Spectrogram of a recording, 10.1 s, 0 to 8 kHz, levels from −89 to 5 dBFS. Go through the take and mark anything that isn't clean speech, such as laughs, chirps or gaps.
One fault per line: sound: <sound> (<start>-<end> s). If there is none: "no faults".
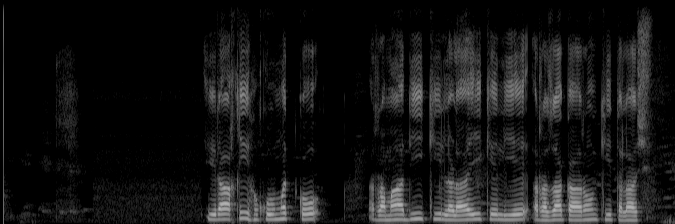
no faults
